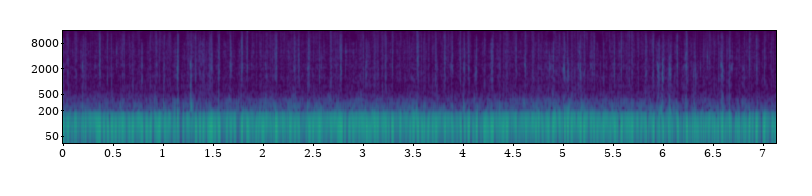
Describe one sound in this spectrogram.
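Wind rushes loudly and steadily past the microphone.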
